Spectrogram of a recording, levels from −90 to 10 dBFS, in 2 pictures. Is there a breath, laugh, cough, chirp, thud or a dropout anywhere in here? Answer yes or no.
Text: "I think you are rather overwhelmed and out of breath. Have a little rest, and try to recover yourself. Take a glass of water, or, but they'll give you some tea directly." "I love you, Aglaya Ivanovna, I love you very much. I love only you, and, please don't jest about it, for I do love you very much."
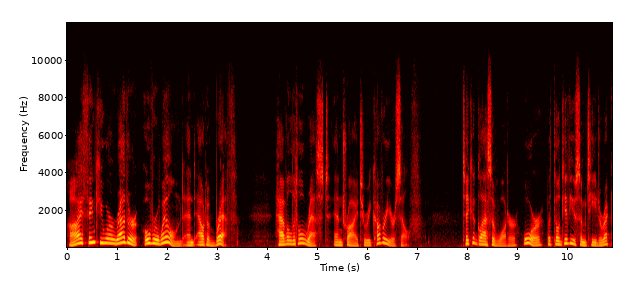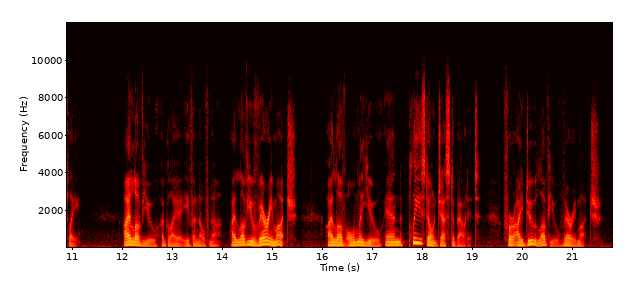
no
